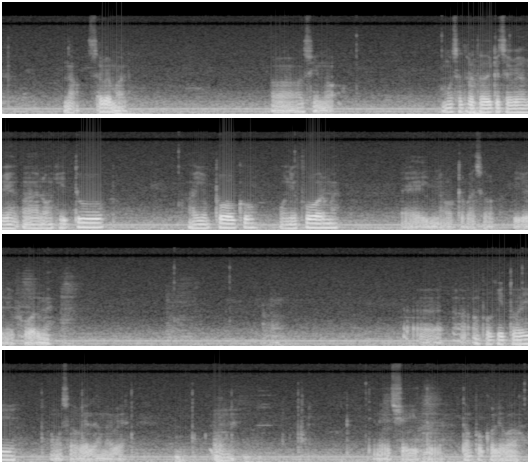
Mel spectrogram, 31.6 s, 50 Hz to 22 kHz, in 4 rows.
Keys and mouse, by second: 0.0-2.0 drag, 2.0 middle click, 6.4-8.3 drag, 8.3 middle click, 8.6-15.2 drag, 15.2-20.2 middle drag, 20.2-22.7 drag, 25.3-30.1 middle drag, 30.2-31.5 drag.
